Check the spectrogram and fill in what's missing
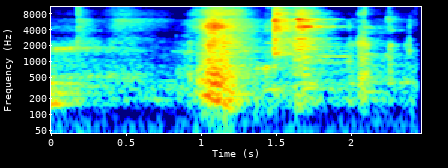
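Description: In a home kitchen, a milk container taken from the fridge thuds down hard on the counter with a couple of sharp knocks and light clinks among dishes and utensils, close and fairly loud.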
